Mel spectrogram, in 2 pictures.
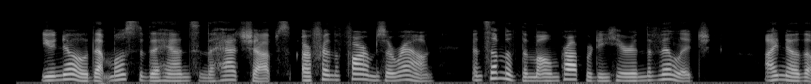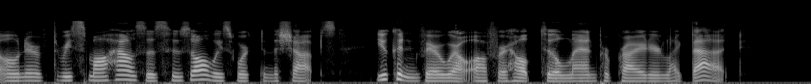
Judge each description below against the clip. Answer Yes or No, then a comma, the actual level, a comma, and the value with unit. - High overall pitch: No, medium, 170 Hz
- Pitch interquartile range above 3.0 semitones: Yes, average, 4.2 semitones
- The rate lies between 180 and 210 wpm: Yes, average, 190 wpm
